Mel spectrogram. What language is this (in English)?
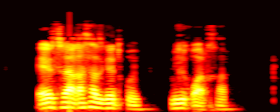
Georgian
